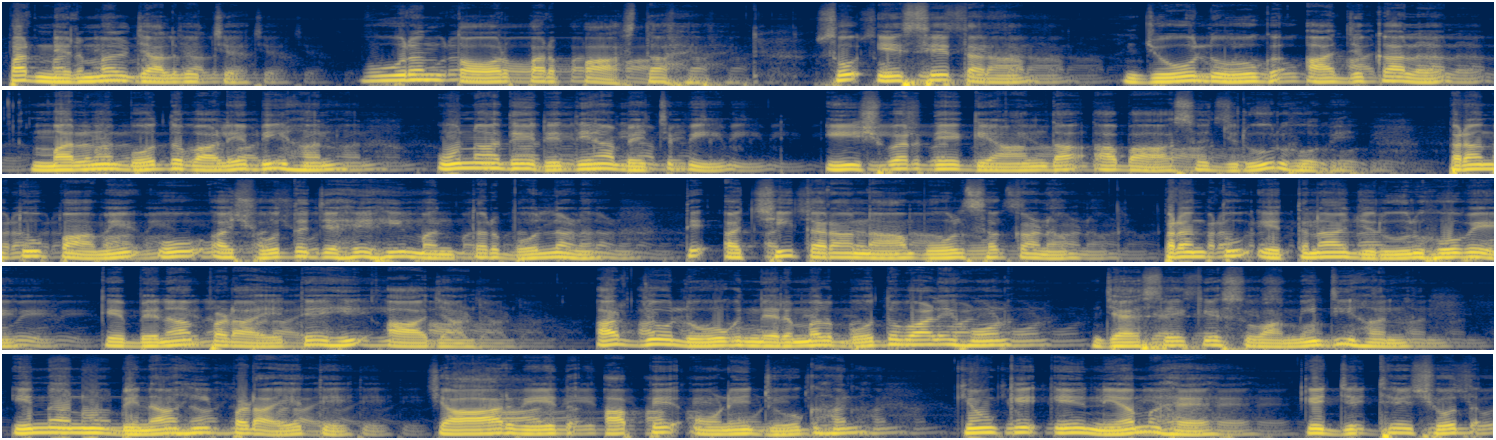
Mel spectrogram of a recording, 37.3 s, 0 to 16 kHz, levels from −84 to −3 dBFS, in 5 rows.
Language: Punjabi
